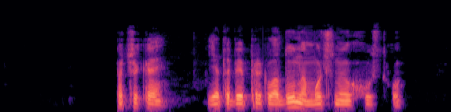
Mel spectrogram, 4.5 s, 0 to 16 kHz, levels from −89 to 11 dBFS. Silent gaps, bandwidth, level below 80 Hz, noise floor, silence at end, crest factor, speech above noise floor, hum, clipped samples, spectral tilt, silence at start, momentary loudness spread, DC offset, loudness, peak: none; 6.6 kHz; -58 dBFS; -81 dBFS; 0.5 s; 18 dB; 64 dB; none; under 0.1%; -6.5 dB/octave; 1.15 s; 14 LU; under 0.1%; -18 LUFS; -2 dBFS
